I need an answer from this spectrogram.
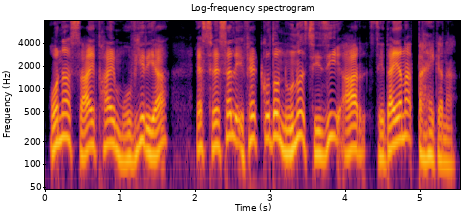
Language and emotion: Santali, disgusted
